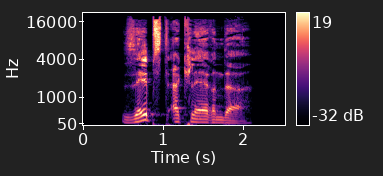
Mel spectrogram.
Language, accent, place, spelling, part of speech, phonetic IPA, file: German, Germany, Berlin, selbsterklärender, adjective, [ˈzɛlpstʔɛɐ̯ˌklɛːʁəndɐ], De-selbsterklärender.ogg
- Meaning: inflection of selbsterklärend: 1. strong/mixed nominative masculine singular 2. strong genitive/dative feminine singular 3. strong genitive plural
